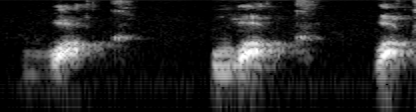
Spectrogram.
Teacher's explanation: the L is hardly there it's kind of you lift the back of your tongue to the roof of your mouth · And then the L is hardly there.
